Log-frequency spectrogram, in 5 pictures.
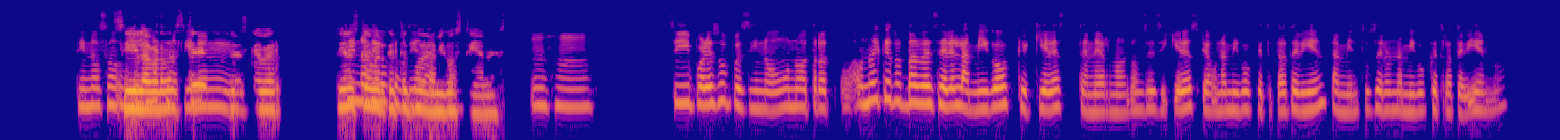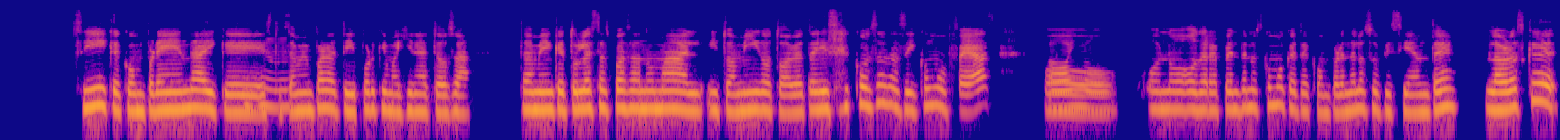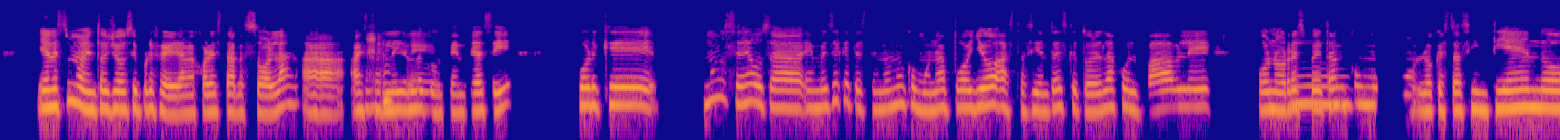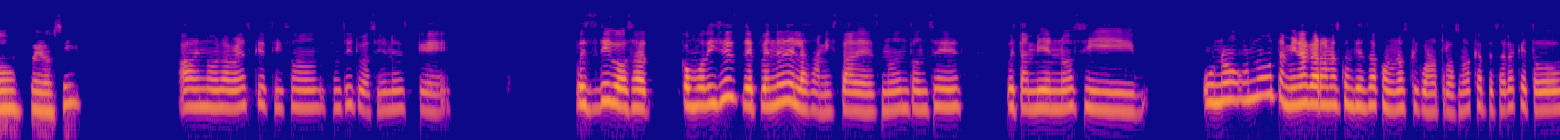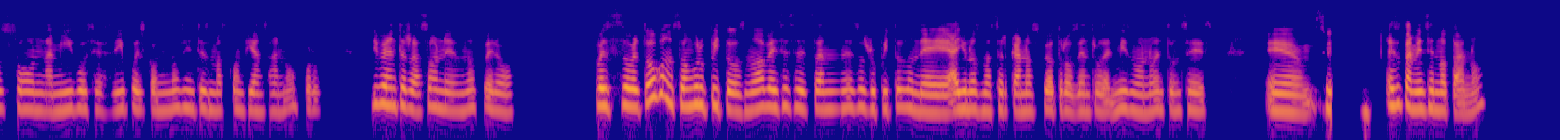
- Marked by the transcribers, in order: laugh
- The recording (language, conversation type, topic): Spanish, podcast, ¿Cómo ayudas a un amigo que está pasándolo mal?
